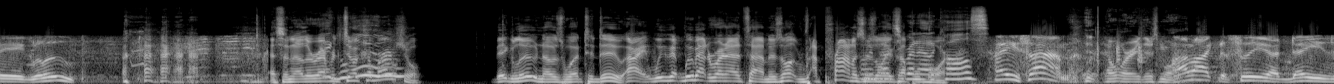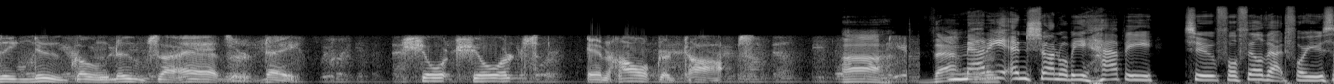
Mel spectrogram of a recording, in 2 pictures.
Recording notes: the phone calls get a little weird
